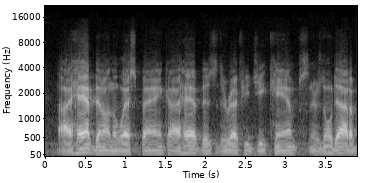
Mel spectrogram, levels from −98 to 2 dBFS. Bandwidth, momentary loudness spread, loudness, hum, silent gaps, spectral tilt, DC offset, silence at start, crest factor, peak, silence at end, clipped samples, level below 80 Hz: 11 kHz; 12 LU; -27 LUFS; none; none; -7 dB/octave; under 0.1%; 0.15 s; 18 dB; -10 dBFS; 0 s; under 0.1%; -46 dBFS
